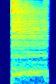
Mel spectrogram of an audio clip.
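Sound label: Hi hat, Drum One Shots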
